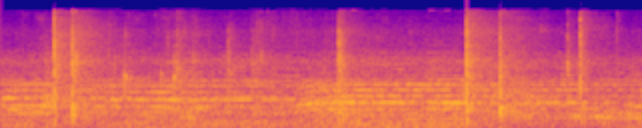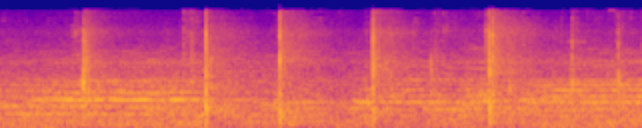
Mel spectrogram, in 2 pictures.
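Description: Coconuts being smashed one after another on a hard stone floor: about ten sharp cracks at irregular intervals.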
